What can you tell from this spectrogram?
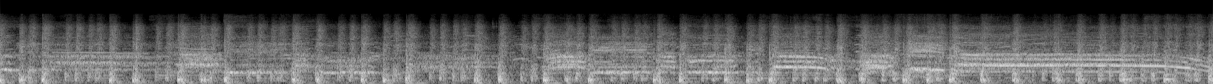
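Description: A stadium crowd of football supporters singing a chant in unison to drum beats. Near the end they hold one long note that then drops away.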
